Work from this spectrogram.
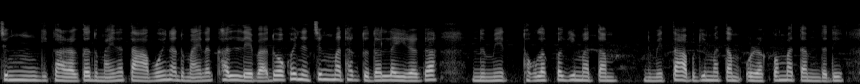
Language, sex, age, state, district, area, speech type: Manipuri, female, 18-30, Manipur, Thoubal, rural, spontaneous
